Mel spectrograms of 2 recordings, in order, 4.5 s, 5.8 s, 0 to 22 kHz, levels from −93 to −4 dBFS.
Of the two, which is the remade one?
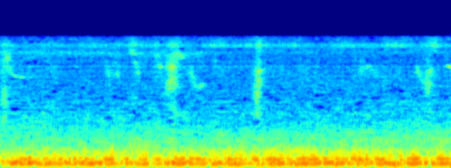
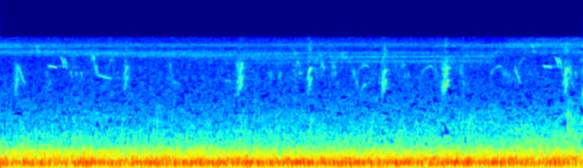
first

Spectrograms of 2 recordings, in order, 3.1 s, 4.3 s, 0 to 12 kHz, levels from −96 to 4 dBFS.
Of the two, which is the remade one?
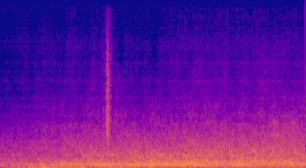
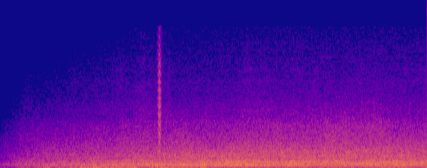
first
